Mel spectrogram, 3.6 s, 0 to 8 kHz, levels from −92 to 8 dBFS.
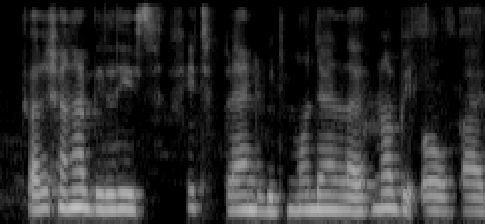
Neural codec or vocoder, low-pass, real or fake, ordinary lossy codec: codec, 44.1 kHz, 7.8 kbps, DAC; 7.2 kHz; fake; none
